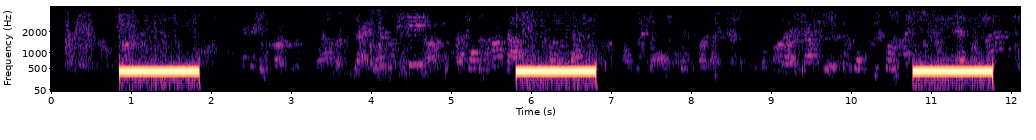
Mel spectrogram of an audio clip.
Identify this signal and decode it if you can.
Ringback tone (Europe, 425 Hz), with speech.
